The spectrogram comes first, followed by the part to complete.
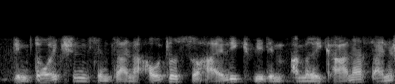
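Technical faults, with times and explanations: Throughout, gain pumping: the faint room background sits well below the speech, and loud and soft parts are pulled closer in level, with level swinging by roughly 15 dB, so the sound is squashed. The likely cause is input gain set far too high, with a fast limiter clamping every peak.
Throughout, G.729 codec: the speech is confined to roughly 200 Hz to 3.5 kHz and has a rough, slightly synthetic texture. This fits an 8 kbit/s model-based coder that rebuilds speech from a filter, a pitch predictor and a few pulses per frame.
0.39 to 0.51 s, VoIP packet loss concealed by the speech codec: a 20 ms gap, which fits a single lost packet, is filled by the decoder repeating its last pitch and filter at falling gain. The result is a brief buzzy tone or coloured noise that fades, and the speech stays weak or distorted after real packets return.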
